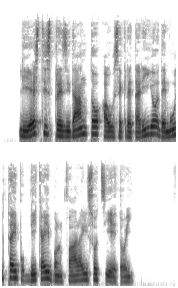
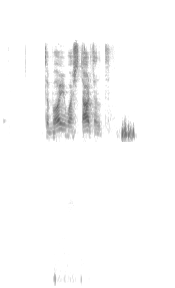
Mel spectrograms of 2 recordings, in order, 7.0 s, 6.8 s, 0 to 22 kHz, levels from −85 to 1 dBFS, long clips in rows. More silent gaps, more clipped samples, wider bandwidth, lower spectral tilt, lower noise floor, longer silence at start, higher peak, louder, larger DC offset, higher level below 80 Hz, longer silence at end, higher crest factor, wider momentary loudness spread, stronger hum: neither; neither; first, 15 kHz vs 8.2 kHz; first, -6 dB/octave vs -2 dB/octave; second, -77 dBFS vs under -90 dBFS; second, 0.35 s vs 0.85 s; first, -2 dBFS vs -20 dBFS; first, -17 LUFS vs -39 LUFS; neither; first, -48 dBFS vs -84 dBFS; second, 0.9 s vs 4.2 s; second, 14 dB vs 26 dB; second, 8 LU vs 18 LU; neither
